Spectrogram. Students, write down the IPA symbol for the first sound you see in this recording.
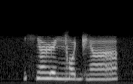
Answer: ç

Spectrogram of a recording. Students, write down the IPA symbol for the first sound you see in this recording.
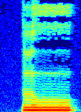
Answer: l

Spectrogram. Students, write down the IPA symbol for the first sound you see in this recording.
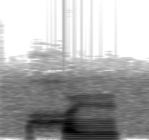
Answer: χ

